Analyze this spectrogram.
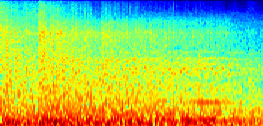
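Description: Explosion sound effect: a loud, dense roaring rumble fills the whole stretch without a break and eases only slightly toward the end.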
